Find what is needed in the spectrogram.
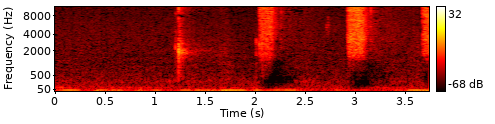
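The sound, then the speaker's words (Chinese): Hissing sprays from a hydrating facial mist bottle: three short bursts separated by brief quiet pauses, the first fainter and the last two louder and fuller. “喷一下，这个是补水喷雾”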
